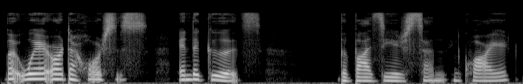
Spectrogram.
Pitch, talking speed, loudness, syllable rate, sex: 195 Hz, 140 wpm, -19 LUFS, 4.5 syllables/s, female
